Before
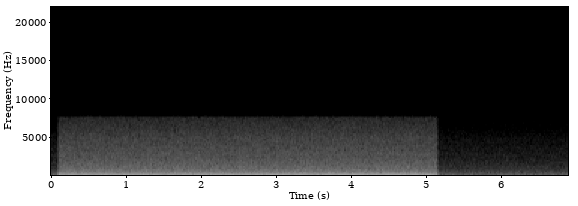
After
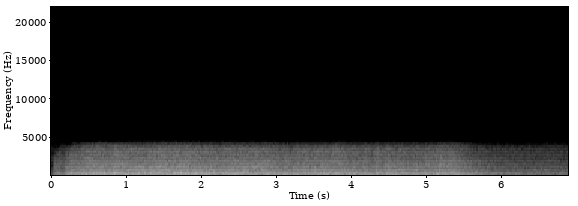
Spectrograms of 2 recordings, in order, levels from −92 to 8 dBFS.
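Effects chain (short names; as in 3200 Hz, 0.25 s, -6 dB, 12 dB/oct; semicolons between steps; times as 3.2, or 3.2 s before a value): tape start at the beginning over 0.35 s; grains 0.1 s, grains 20/s; negative-ratio compressor -34 dBFS, ratio -0.5; low shelf 67 Hz -11 dB; comb 2.6 ms, depth 72%; downsampling 8000 Hz; low shelf 230 Hz -5.5 dB; pre-echo 0.269 s -19.5 dB; plate-style reverb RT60 2 s, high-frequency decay 0.75×, pre-delay 0.12 s, DRR -10 dB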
